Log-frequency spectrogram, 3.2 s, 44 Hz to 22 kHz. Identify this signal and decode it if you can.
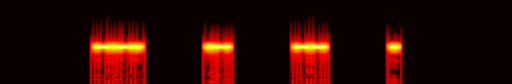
Morse code, heard as a keyed tone, about 48 wpm, spaced as for 17 wpm, 690 Hz. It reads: CAME
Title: 6x Character Spacing - Top 200 Words - 50wpm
